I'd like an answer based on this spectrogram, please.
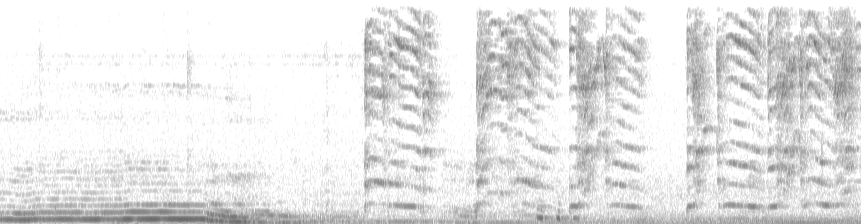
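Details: Jack Russell Terrier Toby holds a steady howl that slides sharply downward, followed after a short gap by bursts of shrill, quavering whines repeated in quick clusters over a faint low hum.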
